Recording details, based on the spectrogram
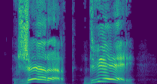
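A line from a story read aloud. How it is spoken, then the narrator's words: Shout. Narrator (Russian): крикнул я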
